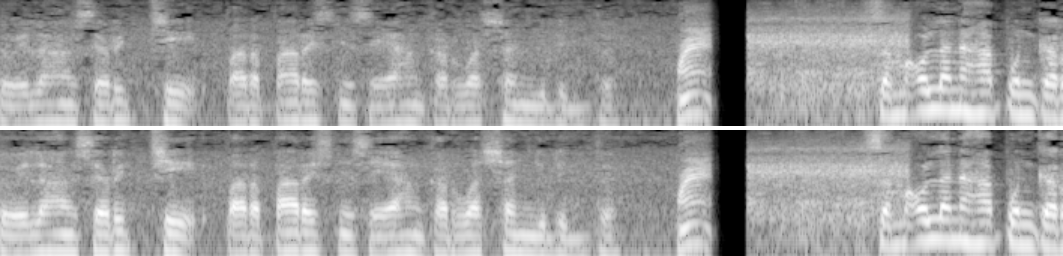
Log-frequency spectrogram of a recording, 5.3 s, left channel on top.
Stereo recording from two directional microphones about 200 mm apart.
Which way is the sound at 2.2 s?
Centre (ahead or behind).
